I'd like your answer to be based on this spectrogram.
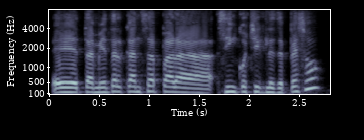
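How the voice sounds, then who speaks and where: A man's voice: fairly high pitch, steady tone, moderate pace, dry recording, studio quality. A young man, joking in slangy casual podcast chat and sometimes stammering. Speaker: podcast co-host.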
